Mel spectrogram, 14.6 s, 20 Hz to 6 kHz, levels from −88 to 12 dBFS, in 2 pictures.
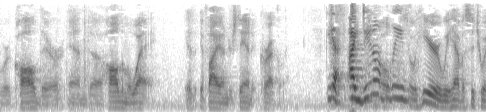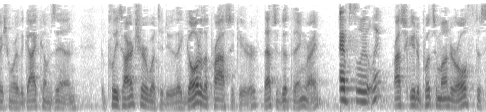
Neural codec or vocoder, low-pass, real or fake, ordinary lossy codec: none; 5.4 kHz; real; MP3, 24 kbps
